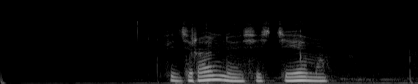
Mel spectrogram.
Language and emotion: Russian, sad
